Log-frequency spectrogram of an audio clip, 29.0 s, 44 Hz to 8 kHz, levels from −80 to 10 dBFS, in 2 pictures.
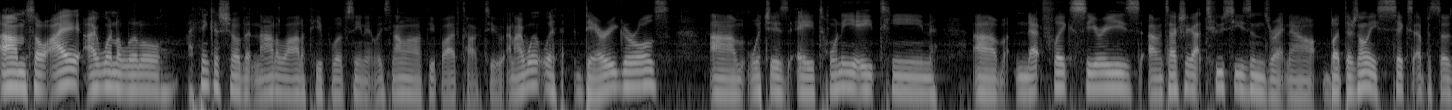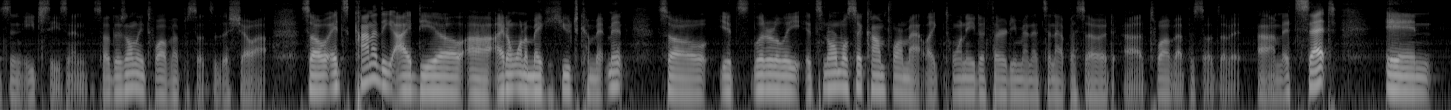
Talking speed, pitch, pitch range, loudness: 215 wpm, 105 Hz, 100-120 Hz, -33 LUFS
